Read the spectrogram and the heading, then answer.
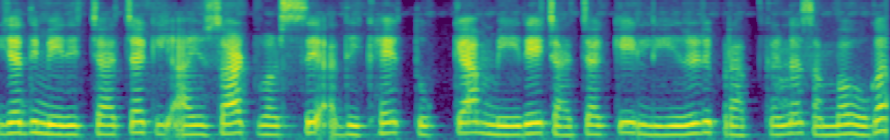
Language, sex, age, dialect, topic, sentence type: Hindi, female, 18-24, Awadhi Bundeli, banking, statement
